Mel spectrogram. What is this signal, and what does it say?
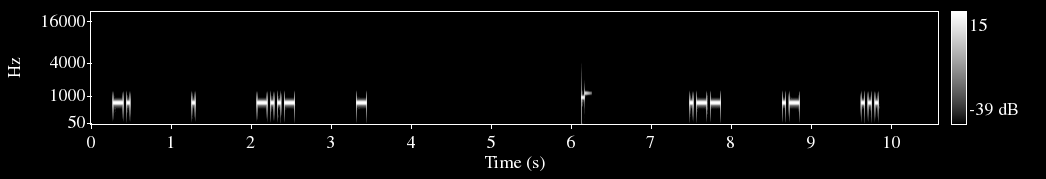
Morse code, heard as a keyed tone, about 28 wpm, spaced as for 10 wpm, 700 Hz. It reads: NEXT WAS
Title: 6x Character Spacing - Top 300 Words - 28wpm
